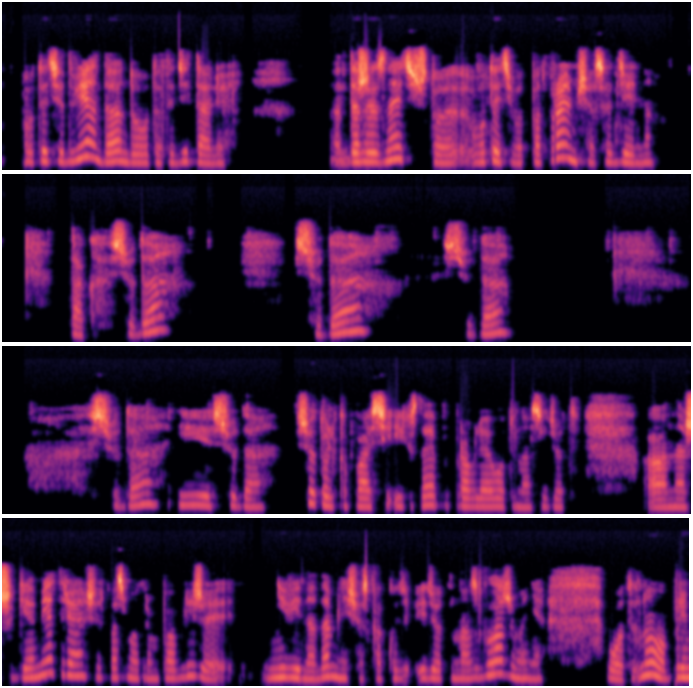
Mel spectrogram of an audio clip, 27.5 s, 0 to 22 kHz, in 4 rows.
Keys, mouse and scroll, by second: 2.1 s, 4.4 a, 4.6 b, 5.5-8.4 drag, 6.5 b, 8.4 a, 8.5 b, 10.3 a, 10.4 b, 13.0 a, 13.2 b, 14.9 a, 15.0 b, 17.0 a, 17.2 b, 18.9 a, 19.0 b, 21.5 middle click, 22.6-24.0 middle drag, 24.0 a, 24.2 b, 25.6-26.6 drag, 26.6-27.5 middle drag, 27.4 a.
